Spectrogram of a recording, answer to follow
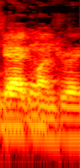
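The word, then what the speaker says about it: Jag Mundhra: So director Jag Mundra, is that how you pronounce it? Jag Mundra, yeah. Jag Mundra.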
